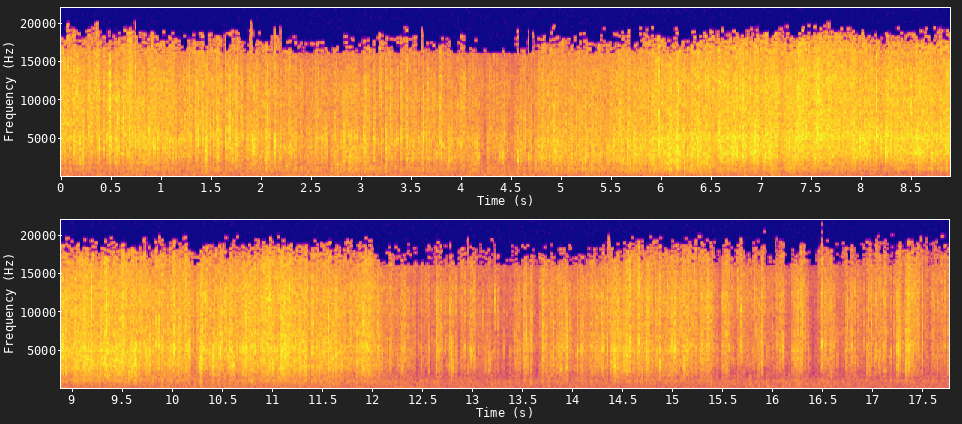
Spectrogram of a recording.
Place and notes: Court-St.-Étienne, Belgique - By bike in the dead leaves
Driving by bike in the dead leaves. This recording was very complicate to do, because it was sliding and I had to be careful with cars, wind and also, not to fall !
